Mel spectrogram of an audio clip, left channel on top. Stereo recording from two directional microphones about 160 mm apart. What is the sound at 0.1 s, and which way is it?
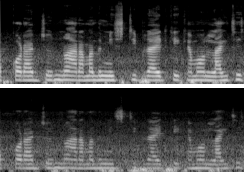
Speech, 35° left (ahead or behind).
